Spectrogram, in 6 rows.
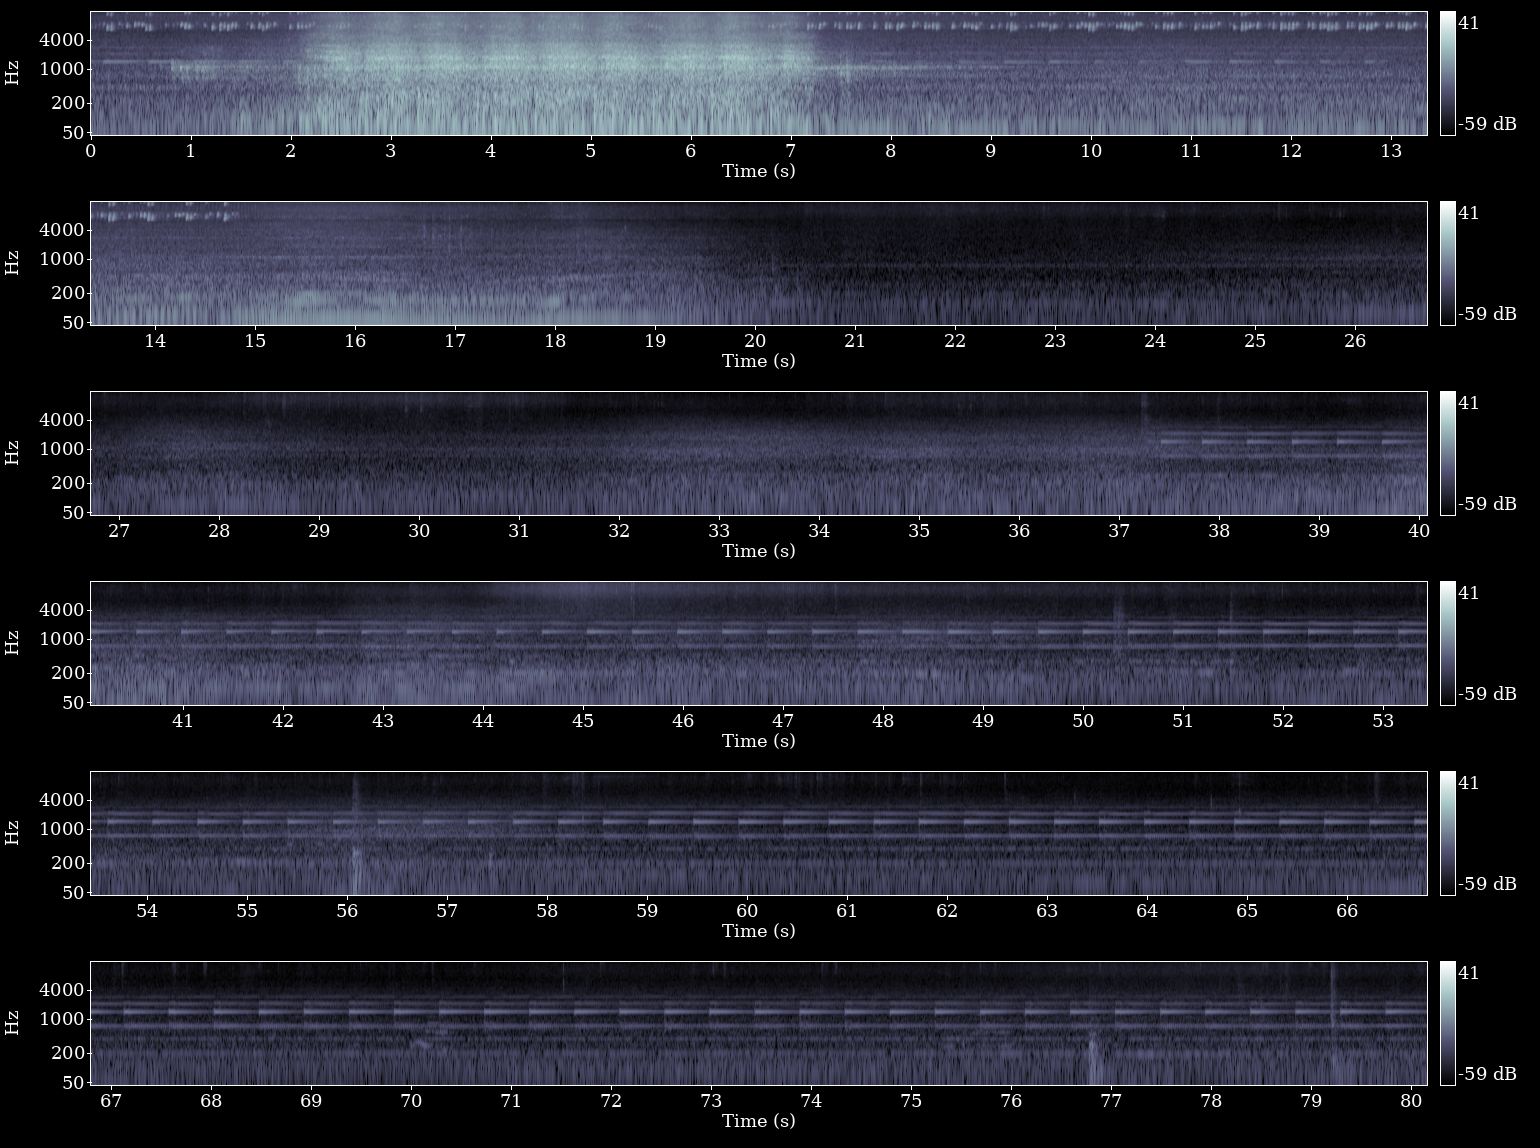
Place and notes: Fengzheng Rd., Shoufeng Township - Train traveling through
the sound of Train traveling through, Traffic Sound, Very hot weather
Zoom H2n MS+XY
